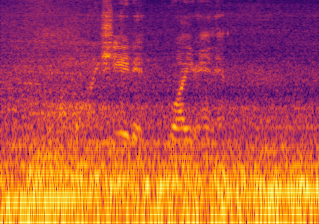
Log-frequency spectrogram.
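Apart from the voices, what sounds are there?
road traffic, cars moving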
